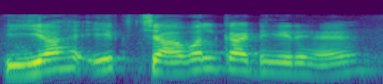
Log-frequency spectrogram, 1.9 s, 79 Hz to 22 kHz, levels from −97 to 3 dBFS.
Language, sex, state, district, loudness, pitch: Hindi, male, Arunachal Pradesh, Lower Dibang Valley, -17 LUFS, 215 Hz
